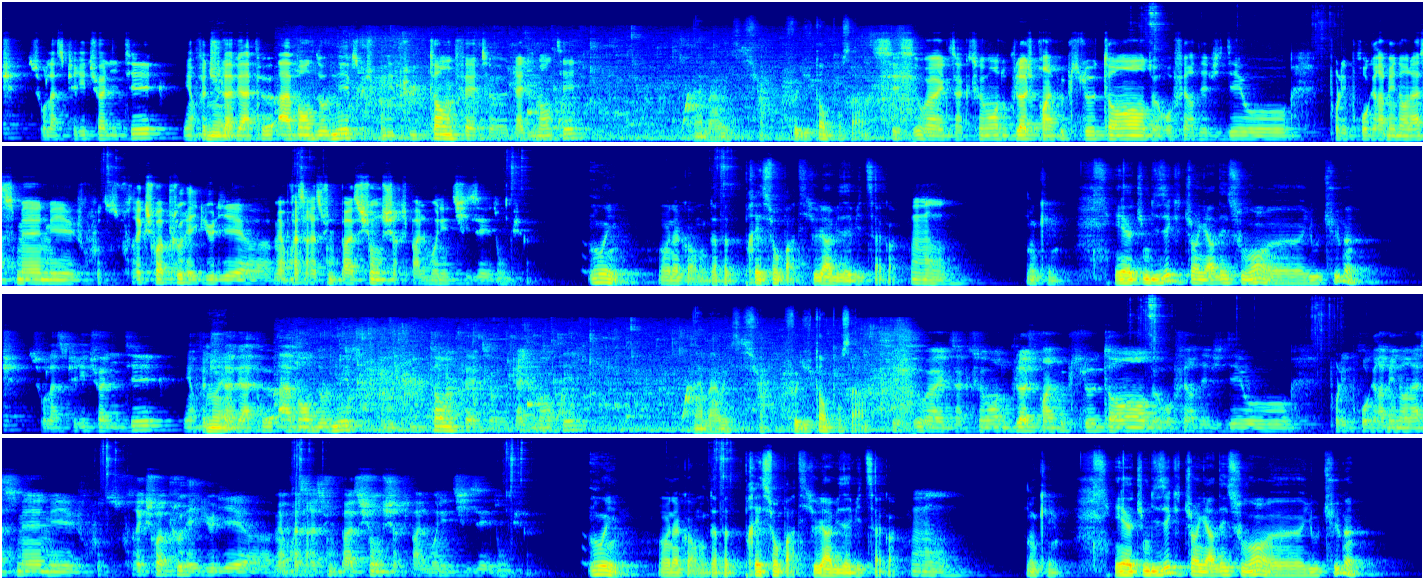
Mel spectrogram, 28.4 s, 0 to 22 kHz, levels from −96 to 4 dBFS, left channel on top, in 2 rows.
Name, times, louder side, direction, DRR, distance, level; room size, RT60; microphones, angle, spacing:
voice 1, 0.0-1.5 1.8-5.8 8.7-19.4 23.3-23.7, left 5 dB, 80° left, 7 dB, 0.6 m, -38 dB
voice 2, 2.0-2.3 6.9-8.7 20.1-20.4 20.8-23.1 24.5-27.8, right 2 dB, 20° right, 12 dB, 0.3 m, -36 dB
sound 1, 2.7-9.1, right 1 dB, 75° right, 2.0 m, -47 dB
Keys jangling, 11.2-12.5 13.0-13.6 15.0-15.5 17.0-17.6 19.0-19.7 20.8-20.9 21.2-21.6, right 5 dB, 55° right, 0.9 m, -54 dB
6.3 x 5.2 x 4.8 m, 0.67 s
head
